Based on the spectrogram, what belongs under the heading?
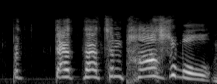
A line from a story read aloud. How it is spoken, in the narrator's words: Vandeleur exclaimed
